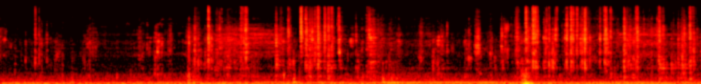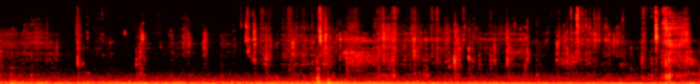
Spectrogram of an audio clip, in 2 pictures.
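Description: Close-up chewing and crunching of a crispy fried taco, with many small crunches over a steady low rumble. One sharp knock comes about six and a half seconds in.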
